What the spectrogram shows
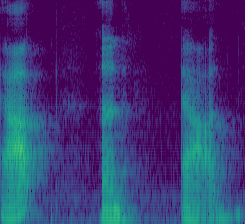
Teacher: Both T and D at the ends of words are often unreleased, so it would sound like at and add.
